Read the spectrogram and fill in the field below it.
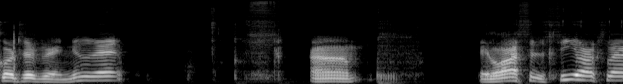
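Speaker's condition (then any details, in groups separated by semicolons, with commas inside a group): Cerebral palsy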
